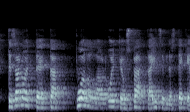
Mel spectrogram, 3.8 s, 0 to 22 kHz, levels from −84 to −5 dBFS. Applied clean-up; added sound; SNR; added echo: none; none; none; reverberation time 0.8 s.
